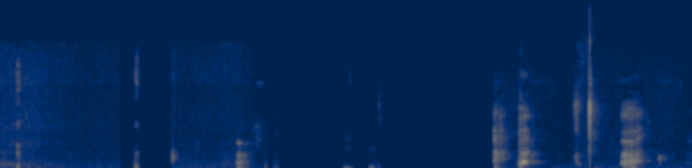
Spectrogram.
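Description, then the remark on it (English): Short, sharp coughs: a few scattered single bursts, then a quick cluster of harsher coughs near the end, with quiet gaps and no talking. “I hear one cough in the movie theater.”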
